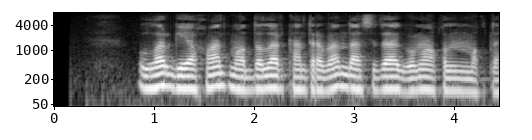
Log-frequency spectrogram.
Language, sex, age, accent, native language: Uzbek, male, 18-24, Samarqand, Uzbek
